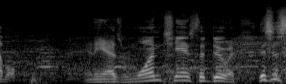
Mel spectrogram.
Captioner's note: crowd chatter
